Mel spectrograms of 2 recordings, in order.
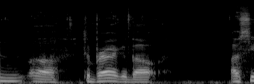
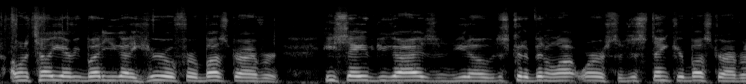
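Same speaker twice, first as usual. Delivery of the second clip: higher, louder public address to the passengers; manager's announcement; 4 semitones higher, 7 dB louder than usual. Retold or imitated. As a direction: boom it out like a manager praising a hero. Manager addresses the whole bus.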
